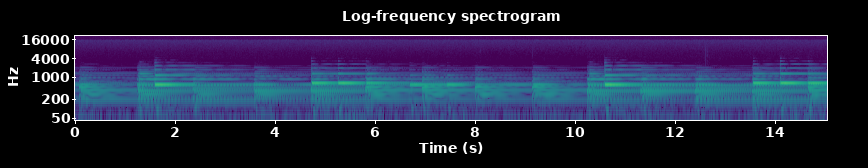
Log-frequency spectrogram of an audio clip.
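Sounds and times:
slow gentle piano music: 0.0 - 15.0.

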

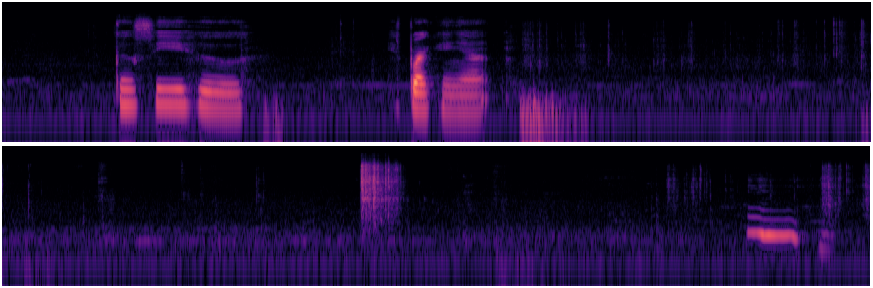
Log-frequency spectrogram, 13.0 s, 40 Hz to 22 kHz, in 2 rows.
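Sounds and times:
beads clicking onto a pegboard: 9.2 - 9.6.

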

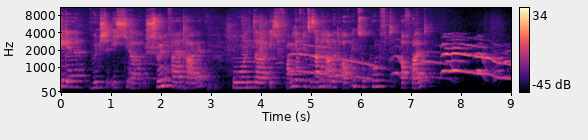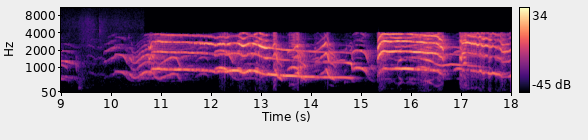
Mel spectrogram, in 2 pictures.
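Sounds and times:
jackals howling: 4.2 - 18.0.

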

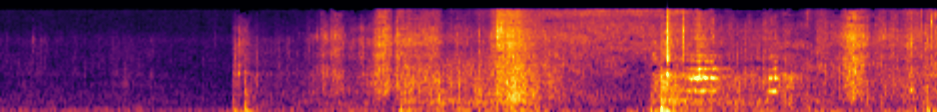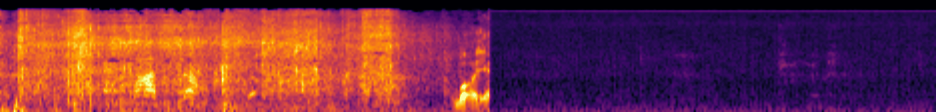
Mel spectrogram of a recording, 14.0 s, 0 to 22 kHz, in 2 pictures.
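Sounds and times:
bike tyres crunching on dirt: 0.0 - 10.7.

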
